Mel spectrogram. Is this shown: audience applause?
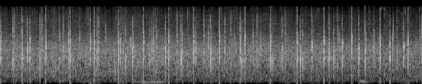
yes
